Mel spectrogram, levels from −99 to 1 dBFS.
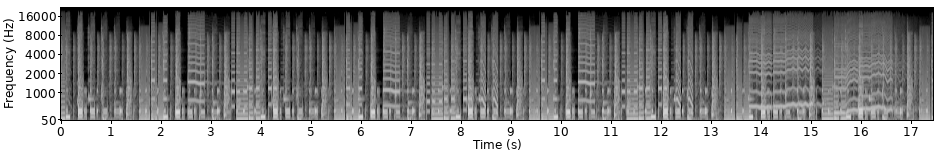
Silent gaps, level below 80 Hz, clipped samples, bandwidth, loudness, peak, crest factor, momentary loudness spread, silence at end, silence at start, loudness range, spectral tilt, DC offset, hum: none; -38 dBFS; under 0.1%; 19 kHz; -25 LUFS; -4 dBFS; 20 dB; 7 LU; 0 s; 0 s; 2 LU; -5 dB/octave; under 0.1%; none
